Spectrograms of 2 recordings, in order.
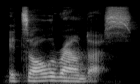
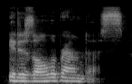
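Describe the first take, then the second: First: One contracted word begins the phrase. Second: Two separate words begin the phrase. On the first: It sounds natural and conversational. The speaker calls it right. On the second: It sounds stylized and formal. The speaker calls it wrong.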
